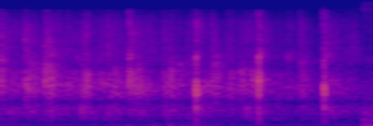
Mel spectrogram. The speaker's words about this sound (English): Shout hallelujah. Hey, clap your hands unto the Lord.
